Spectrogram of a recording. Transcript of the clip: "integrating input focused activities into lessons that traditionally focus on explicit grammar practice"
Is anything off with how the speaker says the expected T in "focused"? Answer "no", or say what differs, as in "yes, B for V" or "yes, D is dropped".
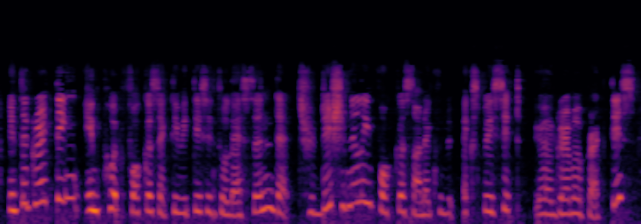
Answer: yes, T is dropped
